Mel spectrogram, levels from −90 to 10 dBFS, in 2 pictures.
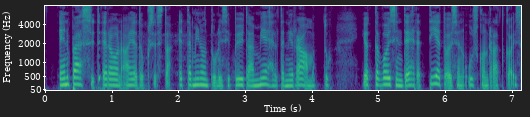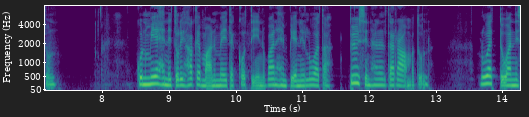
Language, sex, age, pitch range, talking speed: Finnish, female, 20-39, 185-220 Hz, 120 wpm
